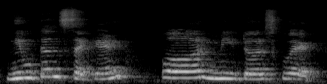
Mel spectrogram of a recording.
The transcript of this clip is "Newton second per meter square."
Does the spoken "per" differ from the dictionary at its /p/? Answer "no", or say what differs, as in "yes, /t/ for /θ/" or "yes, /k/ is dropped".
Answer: no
